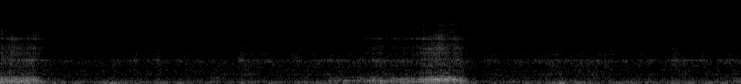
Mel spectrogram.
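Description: A single rising, rattling snore over steady background hum, with quieter breathing around it; typical snoring.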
